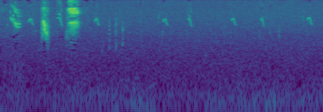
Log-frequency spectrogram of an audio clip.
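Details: Sudan golden sparrow during feeding: a burst of three loud, very high, sharp chirps in the first second, followed by a series of fainter thin chirps repeated at short, fairly even intervals over low background rumble.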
